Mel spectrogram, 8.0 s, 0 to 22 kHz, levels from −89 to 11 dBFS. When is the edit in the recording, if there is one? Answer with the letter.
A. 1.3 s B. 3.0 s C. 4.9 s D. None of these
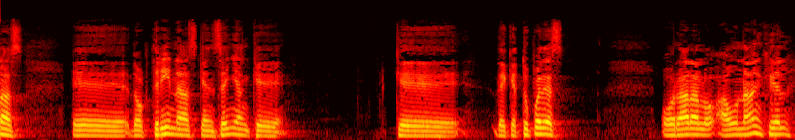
D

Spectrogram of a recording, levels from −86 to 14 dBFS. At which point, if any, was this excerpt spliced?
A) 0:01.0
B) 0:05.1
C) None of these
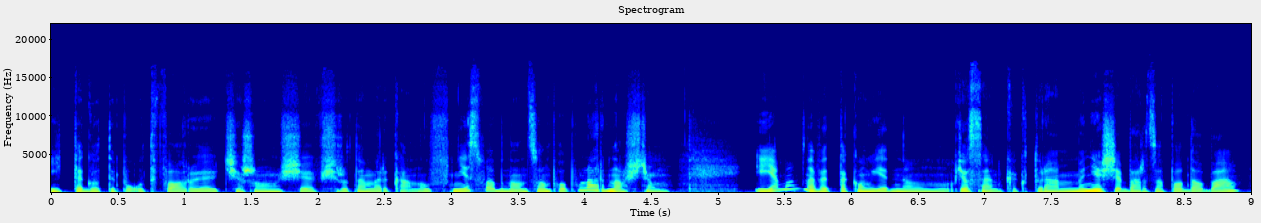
C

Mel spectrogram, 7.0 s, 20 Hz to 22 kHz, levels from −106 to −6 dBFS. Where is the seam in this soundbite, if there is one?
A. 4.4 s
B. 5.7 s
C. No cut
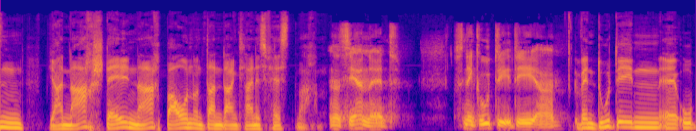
C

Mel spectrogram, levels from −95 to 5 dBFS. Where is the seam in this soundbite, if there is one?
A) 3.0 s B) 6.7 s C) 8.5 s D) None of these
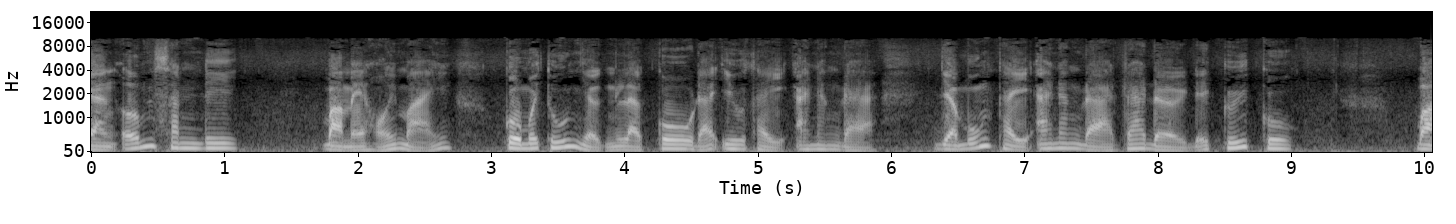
D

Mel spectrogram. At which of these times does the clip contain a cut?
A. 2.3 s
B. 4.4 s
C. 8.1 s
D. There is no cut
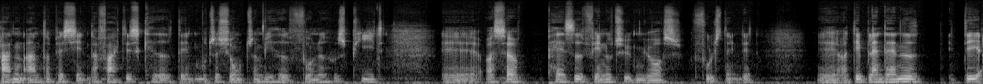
B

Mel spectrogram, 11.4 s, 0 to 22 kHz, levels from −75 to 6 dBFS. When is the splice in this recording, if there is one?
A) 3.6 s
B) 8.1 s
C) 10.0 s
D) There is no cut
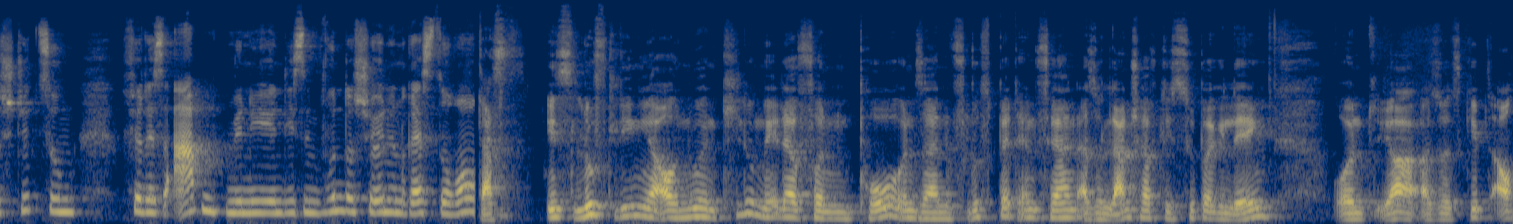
A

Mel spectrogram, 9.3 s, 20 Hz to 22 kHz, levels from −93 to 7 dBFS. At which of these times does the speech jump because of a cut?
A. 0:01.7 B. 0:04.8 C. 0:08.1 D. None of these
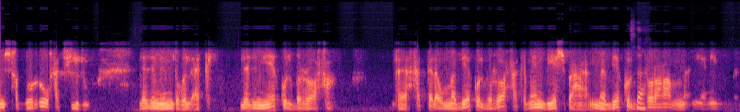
A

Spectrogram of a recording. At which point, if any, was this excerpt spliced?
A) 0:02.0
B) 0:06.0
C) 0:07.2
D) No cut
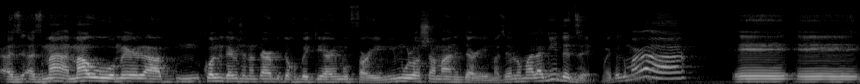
B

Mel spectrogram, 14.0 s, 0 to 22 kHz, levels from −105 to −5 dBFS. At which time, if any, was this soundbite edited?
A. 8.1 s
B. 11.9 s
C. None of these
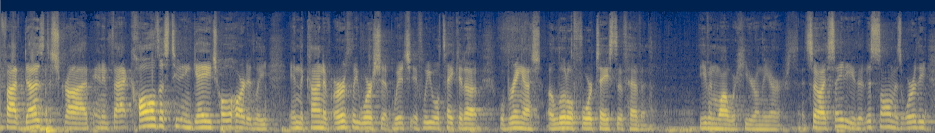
A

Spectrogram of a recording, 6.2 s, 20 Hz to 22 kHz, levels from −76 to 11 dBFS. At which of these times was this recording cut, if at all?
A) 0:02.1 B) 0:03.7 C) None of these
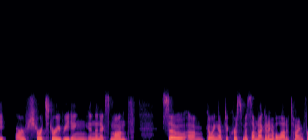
C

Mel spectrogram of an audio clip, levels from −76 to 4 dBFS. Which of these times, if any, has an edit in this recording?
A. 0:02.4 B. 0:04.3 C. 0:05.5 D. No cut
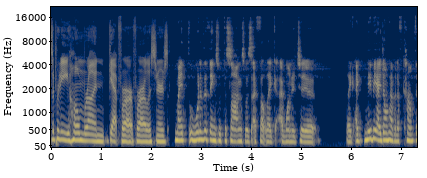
A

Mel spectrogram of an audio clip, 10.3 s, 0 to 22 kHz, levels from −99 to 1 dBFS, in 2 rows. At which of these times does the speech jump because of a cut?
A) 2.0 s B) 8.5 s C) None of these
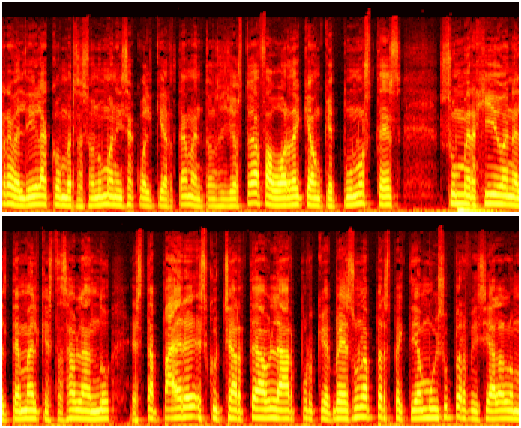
B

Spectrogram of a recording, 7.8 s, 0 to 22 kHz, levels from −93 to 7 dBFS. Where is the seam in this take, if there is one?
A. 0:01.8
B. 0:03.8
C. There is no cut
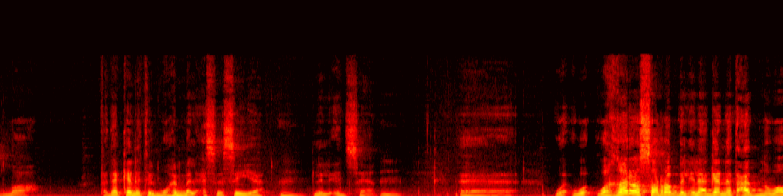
C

